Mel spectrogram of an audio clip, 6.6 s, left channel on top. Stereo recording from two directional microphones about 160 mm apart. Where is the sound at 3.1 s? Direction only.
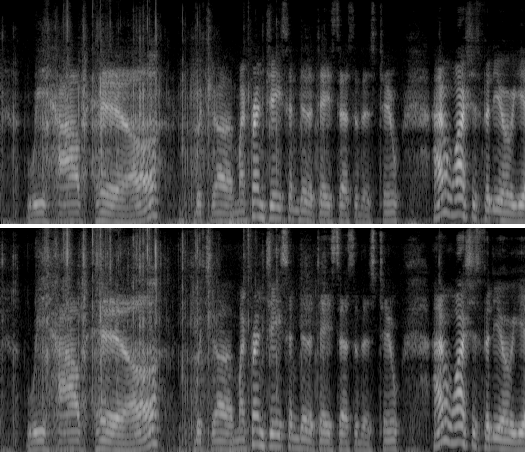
40° right (ahead or behind).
